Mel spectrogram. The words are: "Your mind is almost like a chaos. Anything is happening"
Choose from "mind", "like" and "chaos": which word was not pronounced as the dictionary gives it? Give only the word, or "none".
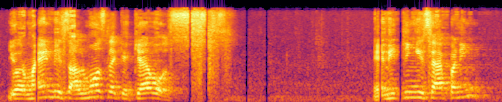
none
